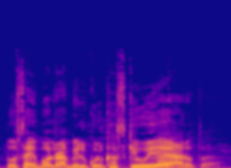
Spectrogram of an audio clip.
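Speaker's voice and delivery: ordinary talk, nothing marked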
